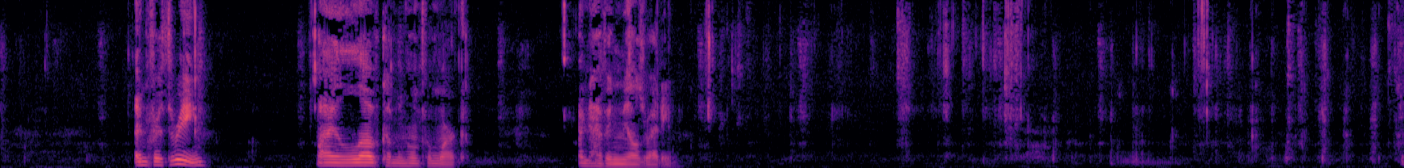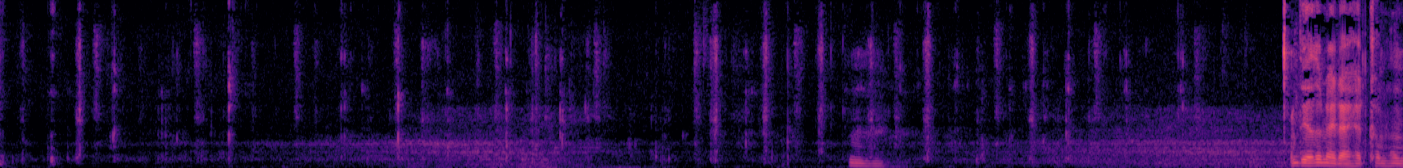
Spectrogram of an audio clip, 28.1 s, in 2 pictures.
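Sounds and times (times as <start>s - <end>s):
chewing with mouth clicks: 6.9s - 27.0s.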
